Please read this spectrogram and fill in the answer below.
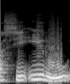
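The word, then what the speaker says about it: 強いる: Jadi kata shiiru ini dibaca seperti ini bila kanji ini bersebelahan dengan hiragana i dan ru.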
